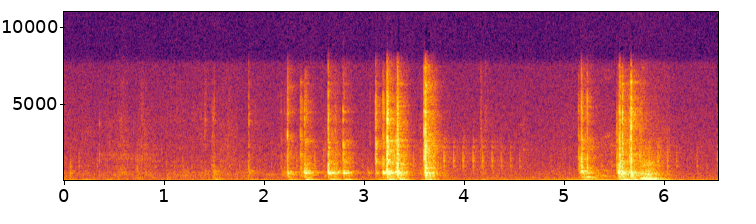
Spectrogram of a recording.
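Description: Ratchet wrench clicking in short quick runs as it turns the nut on the terminal stud of a Prestolite starter motor's solenoid. There are two spells: from about two seconds in until nearly four, and again near the end.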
